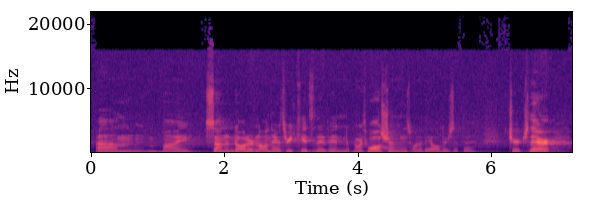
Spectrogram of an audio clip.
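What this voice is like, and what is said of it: Canadian accent. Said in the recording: “The accent's Canadian”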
